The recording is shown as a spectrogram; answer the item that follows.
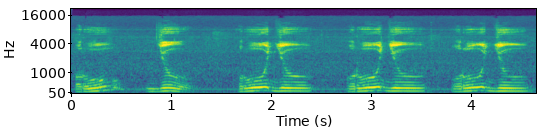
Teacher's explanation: yang tebal itu dhammahnya lebih bulat daripada dhammah yang tipis. Ru kalau tipis itu agak memipih sedikit. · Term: dhammah tebal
